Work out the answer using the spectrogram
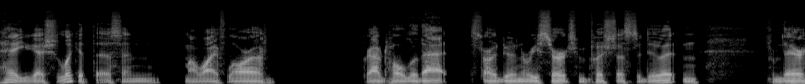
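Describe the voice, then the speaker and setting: Middle-aged man, very low voice, earnest, rambling with fillers, dry close sound. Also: no echo. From Guatemala. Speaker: pickleball facility owner and podcast guest. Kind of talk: casual interview chat.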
